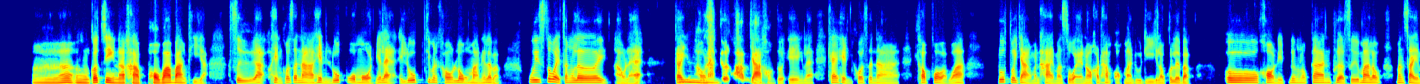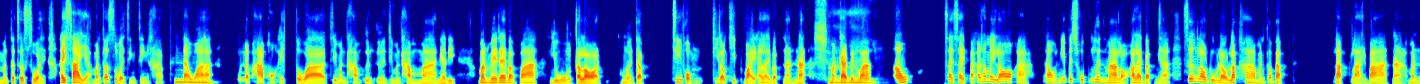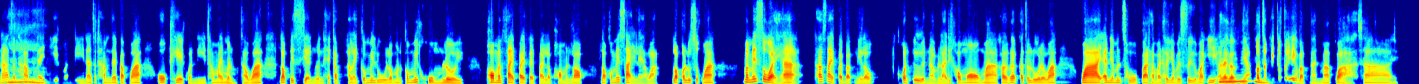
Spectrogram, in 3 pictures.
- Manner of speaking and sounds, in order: none
- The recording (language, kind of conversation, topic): Thai, advice, จะควบคุมการช็อปปิ้งอย่างไรไม่ให้ใช้เงินเกินความจำเป็น?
